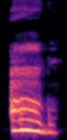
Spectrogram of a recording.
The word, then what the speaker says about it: herb: turned helplessly to Hannah herb she corrected with a whisper don't pronounce the h he nodded gratefully and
